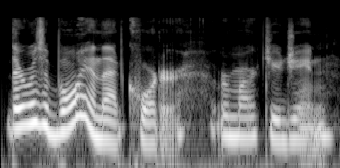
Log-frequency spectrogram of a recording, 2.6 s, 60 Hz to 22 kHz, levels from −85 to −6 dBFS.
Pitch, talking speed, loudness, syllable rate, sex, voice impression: 210 Hz, 210 wpm, -18 LUFS, 6.5 syllables/s, female, feminine, adult-like, tensed, powerful, slightly bright, clear, fluent, intellectual, elegant, lively, slightly strict, sharp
